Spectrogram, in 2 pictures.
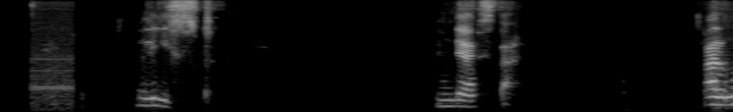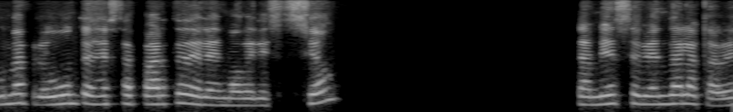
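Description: A young woman speaks calmly through an online call, in short bursts with pauses.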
